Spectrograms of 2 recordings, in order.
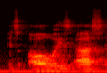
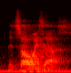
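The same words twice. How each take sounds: First: "It's always us" slowed, leaning on "always"; slow emphasis. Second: Said in the usual way. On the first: Shown as a demonstration. Driving the point home to the seminar room, slow and weighted. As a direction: drag out "always" to drive it home.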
